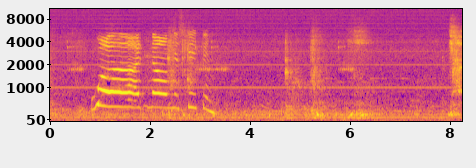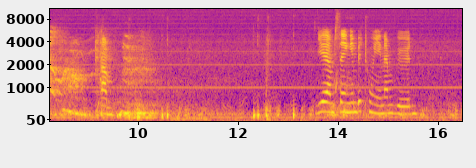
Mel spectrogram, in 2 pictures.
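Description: Small cartoon creatures chirp and squeak in short bursts.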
